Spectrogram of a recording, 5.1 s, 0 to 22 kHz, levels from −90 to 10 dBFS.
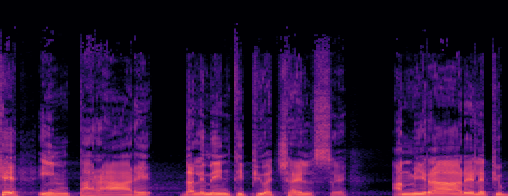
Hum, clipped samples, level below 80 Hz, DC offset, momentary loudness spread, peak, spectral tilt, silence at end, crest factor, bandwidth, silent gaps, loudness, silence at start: none; under 0.1%; -66 dBFS; under 0.1%; 12 LU; -2 dBFS; -5 dB/octave; 0 s; 20 dB; 17.5 kHz; none; -21 LUFS; 0 s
